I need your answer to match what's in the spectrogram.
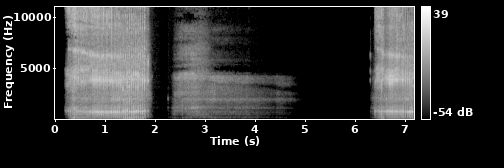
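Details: Simulated snoring by shut-down robots in the animated show PJ Masks: a loud, rough, rattling inhaled snore, then a softer fading breath out, repeating; exaggerated cartoon imitation.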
